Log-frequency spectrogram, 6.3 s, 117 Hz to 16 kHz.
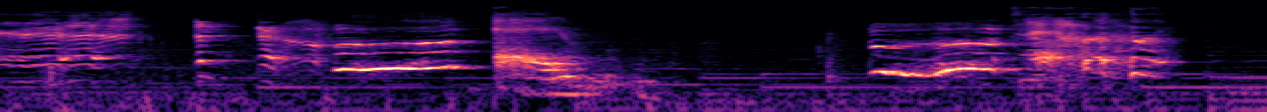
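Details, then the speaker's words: Infant with pertussis: bursts of coughing with high-pitched, strained crowing intakes over background music; whooping cough (pertussis). "sin embargo los más impactados son los niños menores de 6 meses que todavía no han recibido las tres dosis de vacunación y aún están desprotegidos escucha el sonido de la tos de un infante con pertussis"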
